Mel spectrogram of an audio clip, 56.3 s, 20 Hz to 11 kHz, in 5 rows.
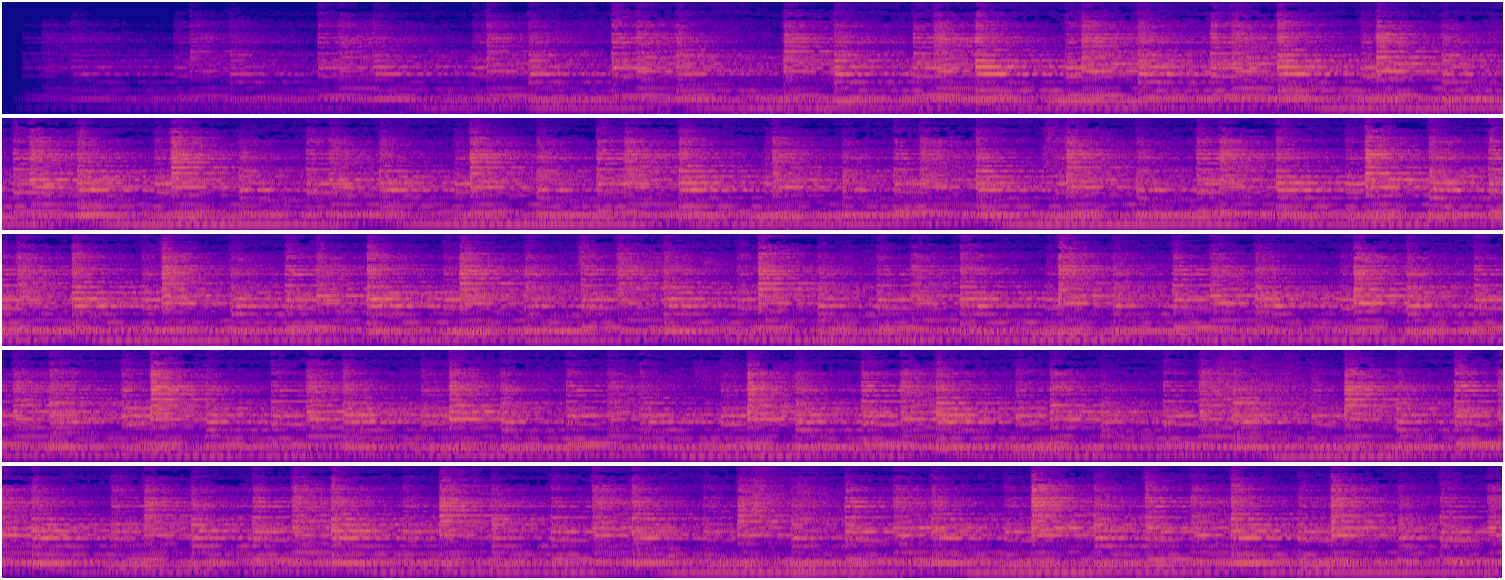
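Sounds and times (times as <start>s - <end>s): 
bells ringing in Villanova delle Grotte: 0.4s - 56.2s.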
